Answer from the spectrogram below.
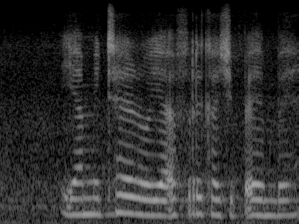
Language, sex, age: Venda, female, 18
